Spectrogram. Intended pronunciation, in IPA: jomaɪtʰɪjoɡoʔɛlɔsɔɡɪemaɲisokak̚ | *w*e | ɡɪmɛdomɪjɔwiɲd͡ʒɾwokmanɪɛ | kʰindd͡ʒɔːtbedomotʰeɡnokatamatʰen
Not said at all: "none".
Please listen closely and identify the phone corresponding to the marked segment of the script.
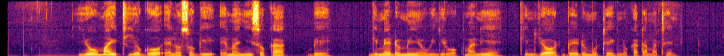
b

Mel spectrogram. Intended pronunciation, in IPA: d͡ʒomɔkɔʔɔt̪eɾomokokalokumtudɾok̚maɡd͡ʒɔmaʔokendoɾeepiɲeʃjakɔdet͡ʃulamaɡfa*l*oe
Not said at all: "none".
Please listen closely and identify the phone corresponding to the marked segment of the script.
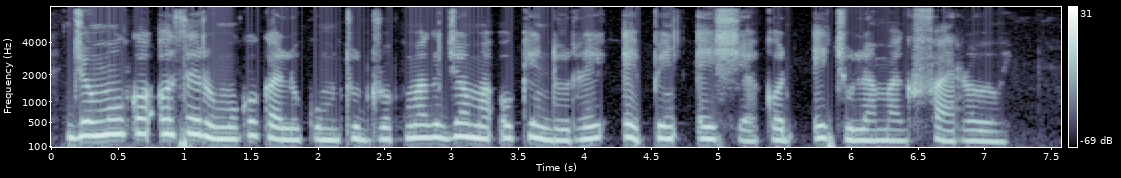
ɾ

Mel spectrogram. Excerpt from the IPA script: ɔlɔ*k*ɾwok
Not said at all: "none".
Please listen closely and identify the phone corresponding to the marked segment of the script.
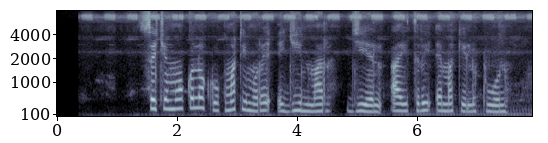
k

